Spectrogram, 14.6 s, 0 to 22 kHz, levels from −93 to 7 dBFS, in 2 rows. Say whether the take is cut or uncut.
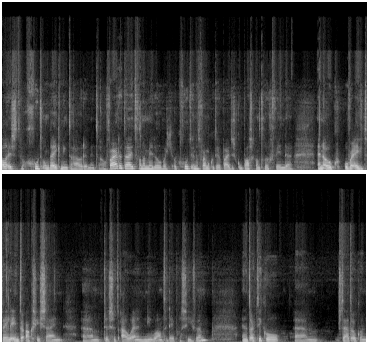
uncut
